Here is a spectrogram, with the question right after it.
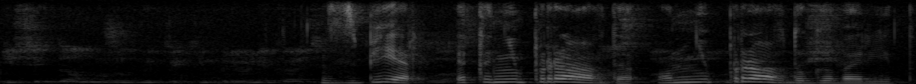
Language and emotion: Russian, angry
